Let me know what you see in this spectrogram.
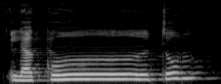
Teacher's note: آواز کو ناک میں لے کر جانا، اور کیونکہ اخفا ہے تو اس لیے نون کی آواز کو کلیئر نہیں پڑھنا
